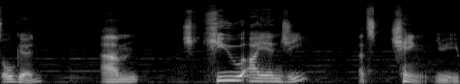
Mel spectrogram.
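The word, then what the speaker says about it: Qing: language it's it's all good um q-i-n-g that's Ching you pronounce it sure so Ching Dao for example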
